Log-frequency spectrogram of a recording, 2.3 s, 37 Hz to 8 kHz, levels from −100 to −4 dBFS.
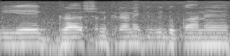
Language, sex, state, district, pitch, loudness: Hindi, male, Rajasthan, Jaisalmer, 115 Hz, -18 LUFS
